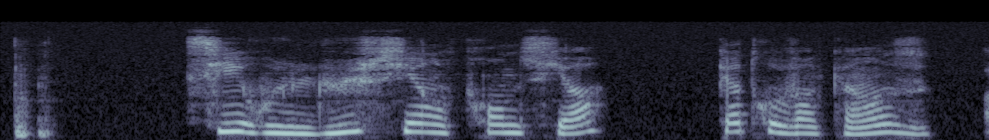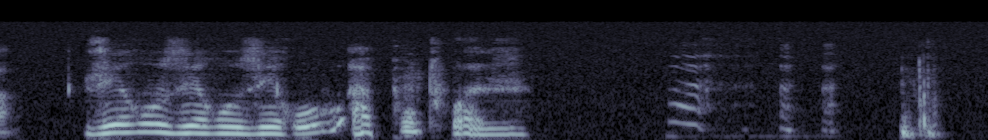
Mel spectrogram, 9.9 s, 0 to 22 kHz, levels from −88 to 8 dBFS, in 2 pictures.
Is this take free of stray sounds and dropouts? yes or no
no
